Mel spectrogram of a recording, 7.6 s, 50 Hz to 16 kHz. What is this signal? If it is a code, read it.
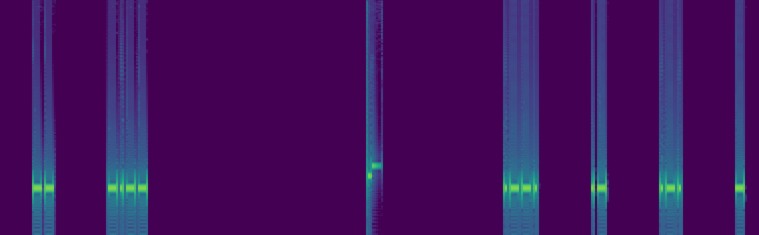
Morse code, heard as a keyed tone, about 40 wpm, spaced as for 14 wpm, 700 Hz. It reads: MY PART
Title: 6x Character Spacing - Top 300 Words - 40wpm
